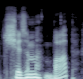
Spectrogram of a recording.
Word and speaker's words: Chisholm-Bopp: There's a mathematical method developed actually pretty recently within the last century called Chisholm-Bopp math that is done completely on the fingers. – I'm sorry. I'm going to make sure I'm saying it correctly. Chisholm-Bopp? – Chisholm-Bopp. Yeah, I believe he was from a Slavic country.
